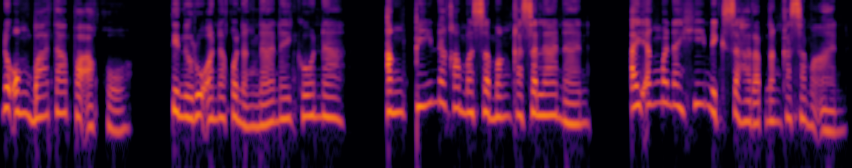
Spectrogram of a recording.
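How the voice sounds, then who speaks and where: A woman's voice: mid-range voice, big pitch swings, normal speed, darkish tone, no room sound, clean studio sound, pitched above the performer's own voice, lightly acted. A woman voicing a firm, grave elderly woman determined to bear witness in an audio drama. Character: resolute elderly female neighbour standing up as witness.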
